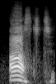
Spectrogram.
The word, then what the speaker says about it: asked: Whenever you have the past tense marker, ed, the one that you use to form your past tense, coming after a voiceless consonant, it is pronounced t. That's why it is asked, not asked.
